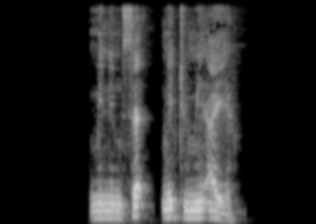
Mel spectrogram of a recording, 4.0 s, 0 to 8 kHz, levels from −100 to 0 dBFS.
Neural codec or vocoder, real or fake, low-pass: none; real; 7.2 kHz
